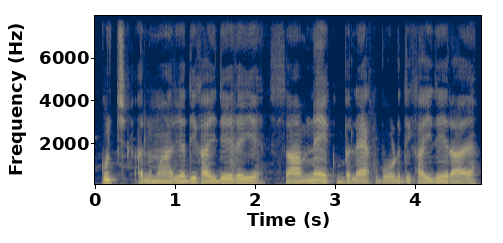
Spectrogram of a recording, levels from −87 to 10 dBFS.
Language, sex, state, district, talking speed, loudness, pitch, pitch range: Hindi, male, Uttar Pradesh, Saharanpur, 160 wpm, -17 LUFS, 120 Hz, 115-125 Hz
